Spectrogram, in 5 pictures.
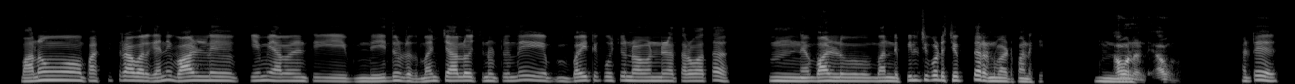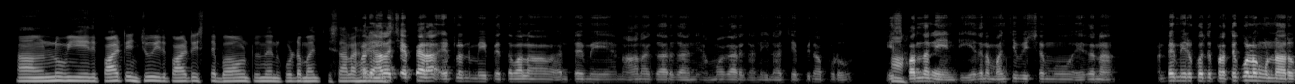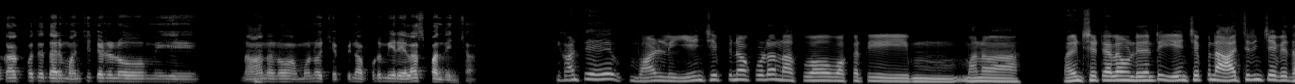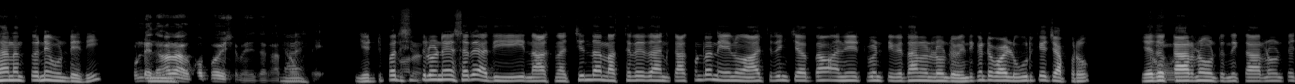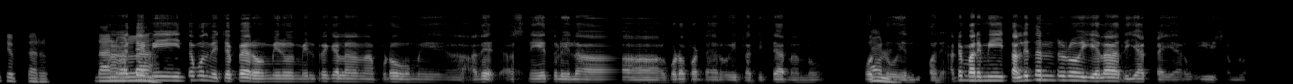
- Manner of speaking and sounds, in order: in English: "మైండ్ సెట్"; in English: "రియాక్ట్"
- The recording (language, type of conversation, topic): Telugu, podcast, కుటుంబ సభ్యులు మరియు స్నేహితుల స్పందనను మీరు ఎలా ఎదుర్కొంటారు?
